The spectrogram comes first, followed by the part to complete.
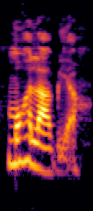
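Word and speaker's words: Muhallabia: तो मेरा दिल था कि मैं ये ले लूँ मोहलाबिया, मोहलाबिया ऐसे ही प्रोनाउंस करेंगे, मोहलाबिया।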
